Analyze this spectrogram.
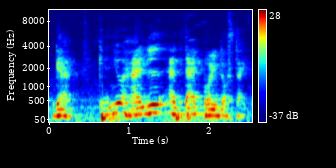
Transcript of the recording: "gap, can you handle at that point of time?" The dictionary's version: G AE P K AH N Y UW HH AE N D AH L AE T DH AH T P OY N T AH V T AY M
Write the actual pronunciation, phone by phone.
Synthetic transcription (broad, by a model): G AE K AH N Y UW HH AE N D AH L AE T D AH T P OY N T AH F T AY M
